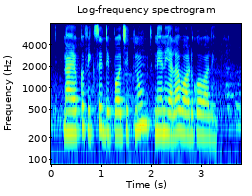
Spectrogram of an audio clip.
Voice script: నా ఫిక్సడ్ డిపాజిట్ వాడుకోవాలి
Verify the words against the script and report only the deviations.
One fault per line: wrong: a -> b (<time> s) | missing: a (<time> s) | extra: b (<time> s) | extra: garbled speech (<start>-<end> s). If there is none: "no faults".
extra: యెక్క (0.4 s)
extra: ను నేను ఎలా (1.7 s)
